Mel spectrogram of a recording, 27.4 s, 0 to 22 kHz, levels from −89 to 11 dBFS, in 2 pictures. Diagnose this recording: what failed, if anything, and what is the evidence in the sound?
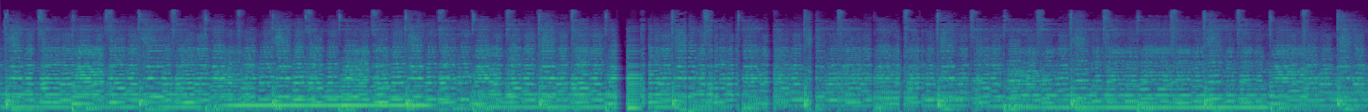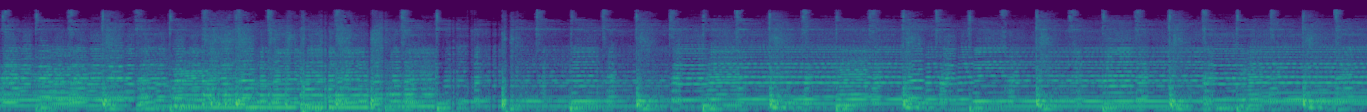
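Repeated packet loss (robotic sound), a network fault, at 6.15 to 7.74 s, 8.10 to 9.22 s, 16.26 to 16.97 s and 18.18 to 18.84 s. Closely spaced holes, the longest about 0.1 s, are each bridged by extending the preceding sound, giving a choppy texture with pieces missing, with up to about 28% of each stretch synthesised.

Short concealed packet loss, also at the network stage, at 17.35 to 17.40 s and 17.50 to 17.54 s. In each, about 20 ms of audio arrived too late to decode, and the receiver extrapolated from the last sound before crossfading back, leaving a brief smear or wobble.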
